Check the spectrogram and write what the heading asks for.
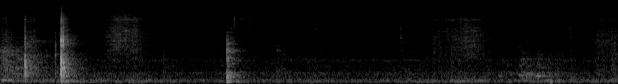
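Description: Light handling of a steel flour bowl and plate on a wooden tabletop as dough balls are dusted in dry flour: two sharp knocks, about half a second and about two seconds in, with soft brushing in between.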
